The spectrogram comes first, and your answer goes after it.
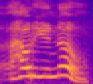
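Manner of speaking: put-on high-pitched, surprised girl voice; shocked. A narrator's reading. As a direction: ask it high, taken aback. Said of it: "she's, like, shocked, really shocked".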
